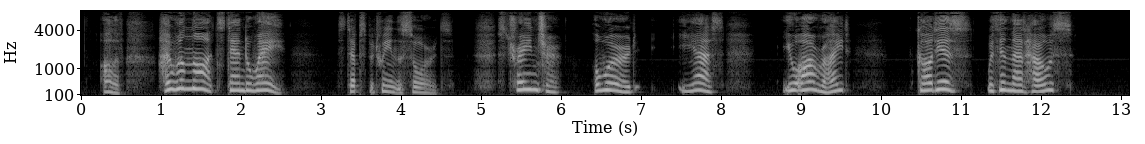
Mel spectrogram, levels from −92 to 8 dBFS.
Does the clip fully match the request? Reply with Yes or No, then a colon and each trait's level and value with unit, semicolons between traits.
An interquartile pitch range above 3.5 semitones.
Yes: average, 4.2 semitones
